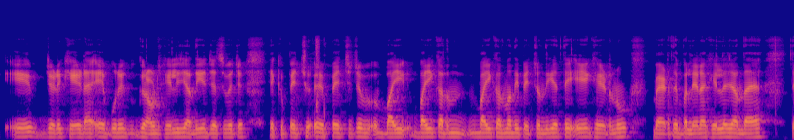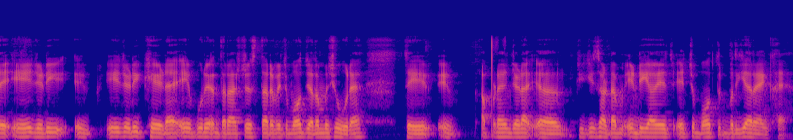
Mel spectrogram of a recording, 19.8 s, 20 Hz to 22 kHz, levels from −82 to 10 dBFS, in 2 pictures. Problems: none marked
